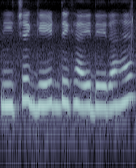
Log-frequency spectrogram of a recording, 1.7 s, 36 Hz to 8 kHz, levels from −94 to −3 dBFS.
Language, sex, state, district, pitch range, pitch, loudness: Hindi, female, Bihar, Bhagalpur, 265-295 Hz, 270 Hz, -29 LUFS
